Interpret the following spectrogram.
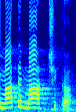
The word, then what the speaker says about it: matemática: é a antepenúltima beleza e matemática também aqui nós temos a sílaba tônica a antepenúltima portanto também é uma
